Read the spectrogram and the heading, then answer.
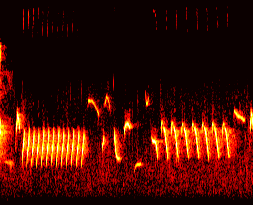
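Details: Small songbird song used as a training recording for competition birds: a fast run of sharp, rhythmic high chips repeated about fourteen times, then varied whistled slurs and another rapid series of bright, harsh repeated notes.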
